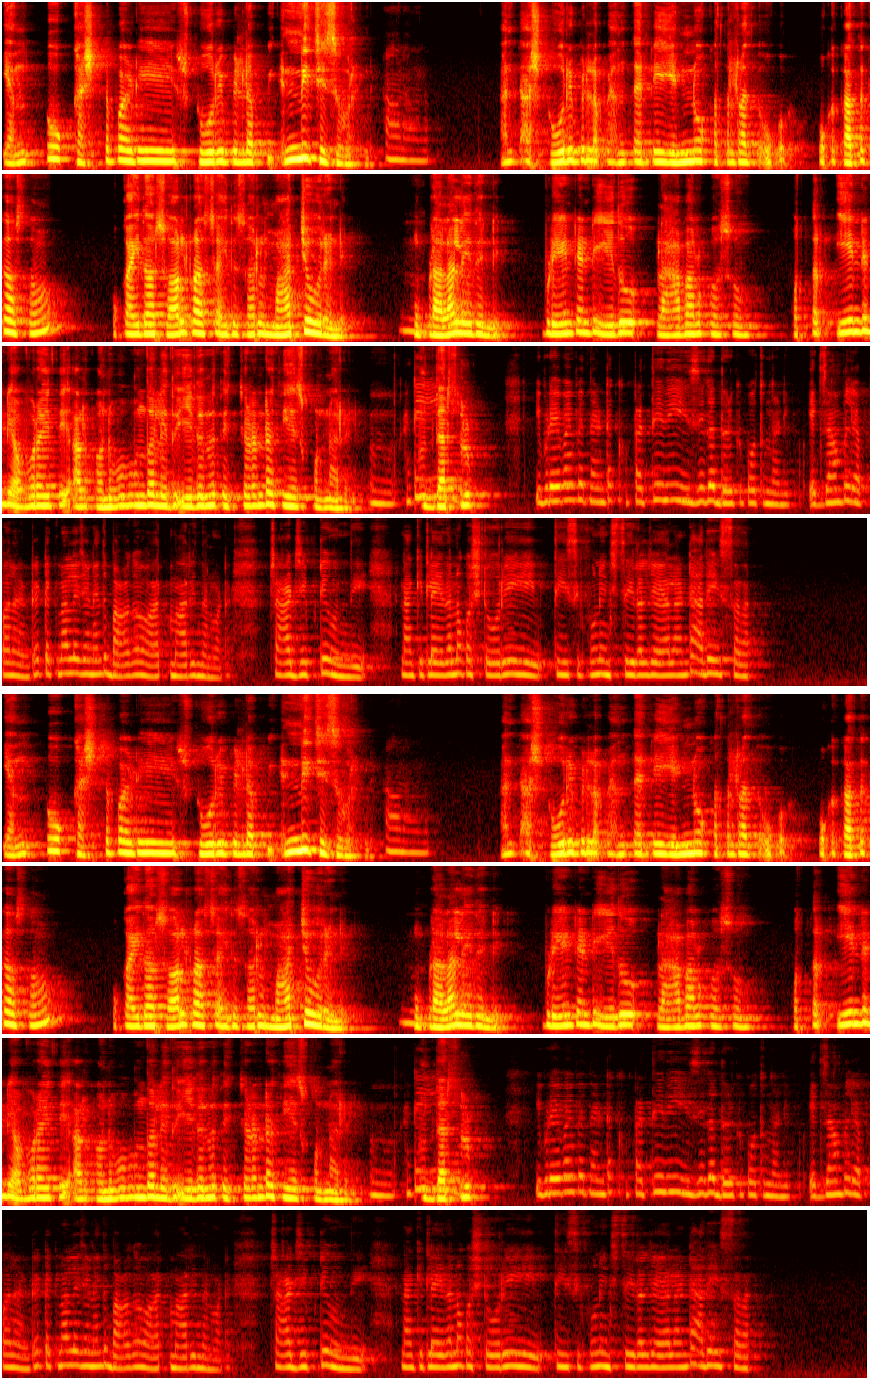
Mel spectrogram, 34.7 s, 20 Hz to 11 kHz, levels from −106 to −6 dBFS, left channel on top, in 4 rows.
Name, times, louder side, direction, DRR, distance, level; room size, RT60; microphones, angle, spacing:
voice 1, 0.0-3.5 5.0-7.7 8.4-9.2 9.9-12.1 12.8-13.7 14.1-16.2 16.8-20.9 21.5-22.1, left 1 dB, 45° left, 2.4 m, -29 dB
voice 2, 3.8-4.3 12.6-13.0 21.0-22.1 22.7-33.5, left 1 dB, 65° left, 2.1 m, -44 dB
25.5 x 20.0 x 6.7 m
head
